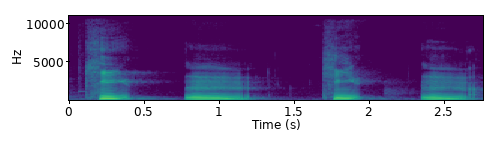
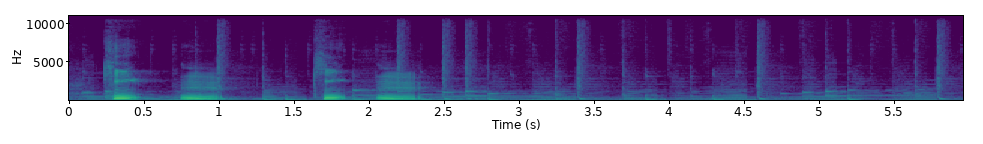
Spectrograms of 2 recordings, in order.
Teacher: when we make that N sound, we're forcing the air to actually pass through our nose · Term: stop T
